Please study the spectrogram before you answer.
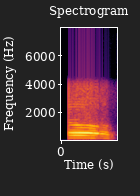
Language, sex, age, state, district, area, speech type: Urdu, male, 18-30, Maharashtra, Nashik, urban, conversation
